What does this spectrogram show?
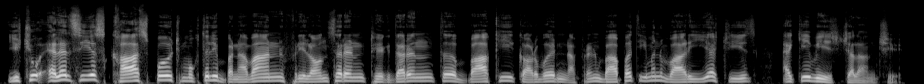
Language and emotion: Kashmiri, neutral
